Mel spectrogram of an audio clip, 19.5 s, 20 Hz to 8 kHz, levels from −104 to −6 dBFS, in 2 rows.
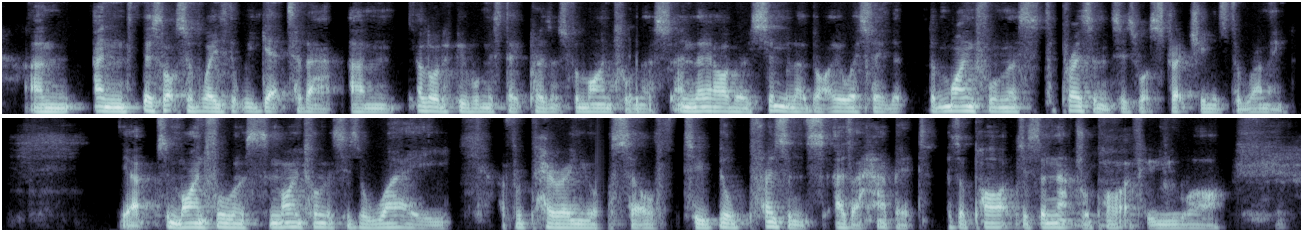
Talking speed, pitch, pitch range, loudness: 205 wpm, 100 Hz, 95-110 Hz, -28 LUFS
